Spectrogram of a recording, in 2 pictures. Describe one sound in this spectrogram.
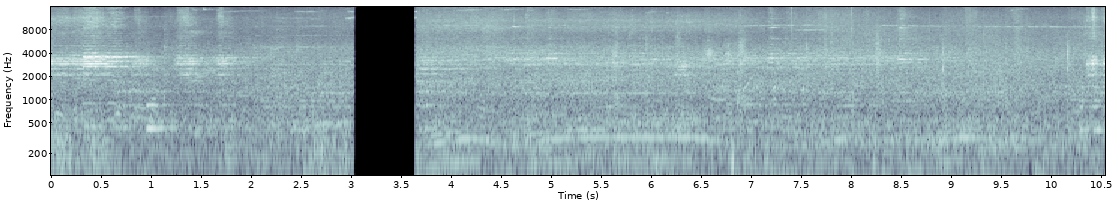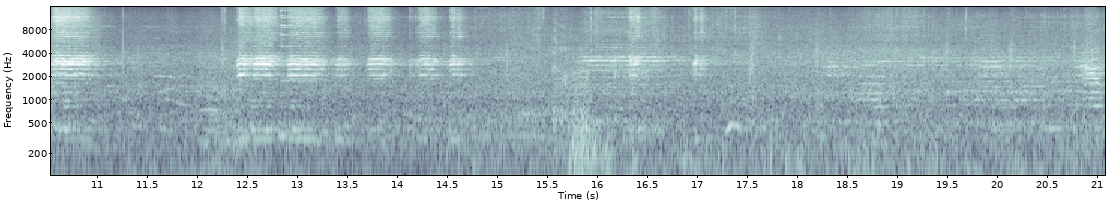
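Traffic hums and rumbles steadily along a busy street outdoors.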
